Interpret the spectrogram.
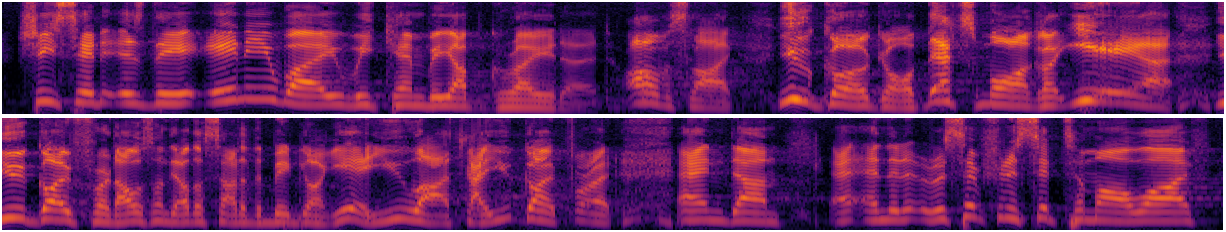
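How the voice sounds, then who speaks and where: A man in his thirties, originally from Sri Lanka, gives an upbeat, chatty sermon as a guest pastor. His voice sits high and sounds bright and forceful, and he drops in frequent "uh" fillers. The sound carries the long reverb of a church hall. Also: animated, fairly quick. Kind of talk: sermon with personal story. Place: church auditorium.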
